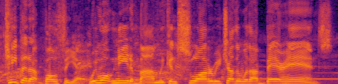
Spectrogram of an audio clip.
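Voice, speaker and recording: A man's voice: sits high, animated, fairly quick, a loud crowd. An actor playing an exasperated, reasonable suburban man with an earnest, scolding manner in a radio drama. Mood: bitter scolding. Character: exasperated, reasonable suburban man pleading against mob panic.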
